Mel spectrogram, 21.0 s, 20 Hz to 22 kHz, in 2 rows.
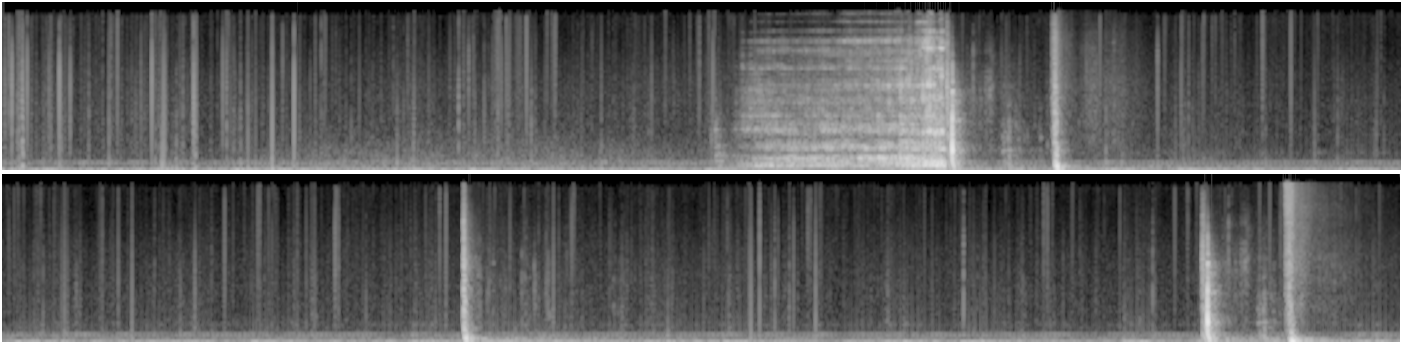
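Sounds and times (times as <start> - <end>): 
guillotine: 5.4 - 7.6.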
